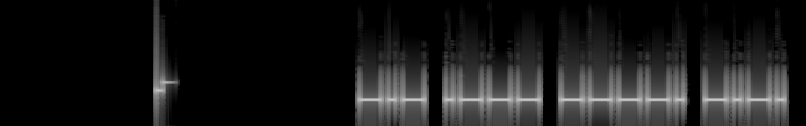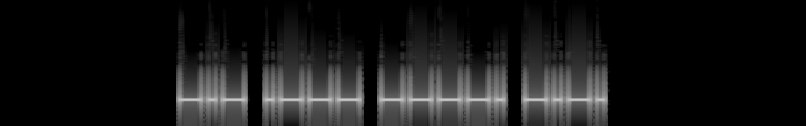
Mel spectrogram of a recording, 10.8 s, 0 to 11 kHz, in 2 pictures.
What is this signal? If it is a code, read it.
Morse code, heard as a keyed tone, about 25 wpm, 700 Hz. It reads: KJ9C KJ9C
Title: Call Signs Repeated 3x - 25wpm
